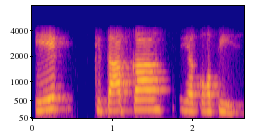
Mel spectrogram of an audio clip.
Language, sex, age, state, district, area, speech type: Hindi, female, 30-45, Madhya Pradesh, Gwalior, urban, conversation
